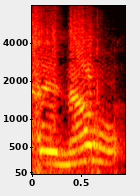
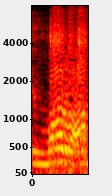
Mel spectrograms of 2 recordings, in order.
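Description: First: المرعى with thin م and light ع; light meem. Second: المرعى with dark, back vowels on م and ع; wrongly heavy meem. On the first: Teacher modelling correct المرعى, light م. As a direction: keep both م and ع light in المرعى. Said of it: "نقول إيه؟". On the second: Teacher showing the mistake, المرعى thick and dark. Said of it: "ما نخليش الميم مفخمة". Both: Shown as a demonstration.

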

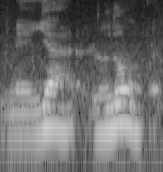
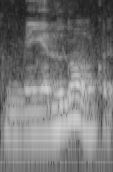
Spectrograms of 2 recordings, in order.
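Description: First: Slow, drawn-out mégalodon quoi; slow dramatic voice. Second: Said in the usual way. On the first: Shown as a demonstration. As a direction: say mégalodon quoi slowly and ominously.

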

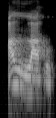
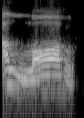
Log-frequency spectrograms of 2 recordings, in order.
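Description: First: Wrong আল্লাহু with a light thin lam and open a. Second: আল্লাহু with a full, thick lam and dark rounded a; আল্লাহু as alːɔhu, heavy lam. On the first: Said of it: "not আল্লাহু, এভাবে পড়বো না". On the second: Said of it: "এখানে আমরা পড়ব". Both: Shown as a demonstration.

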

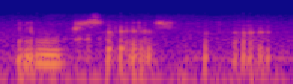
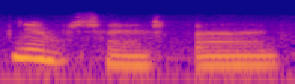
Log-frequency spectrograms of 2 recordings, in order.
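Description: First: Whispered under the breath. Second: Said in the usual way. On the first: Real, not acted. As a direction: breathe it out to yourself. Whispered repeat.

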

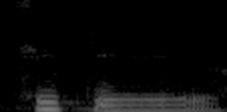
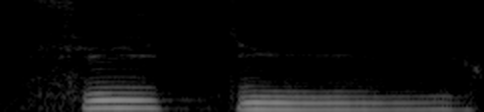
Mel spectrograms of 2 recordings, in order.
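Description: First: Said in the usual way. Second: Futur stretched syllable by syllable on a level pitch; slow model pronunciation. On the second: Shown as a demonstration. Teacher modelling for learners to repeat, futur slowly drawn out. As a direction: draw out both vowels of futur, "fuu-tuur". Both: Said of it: "따라해 주시는 거예요".

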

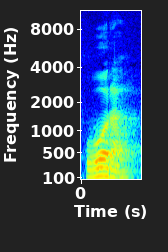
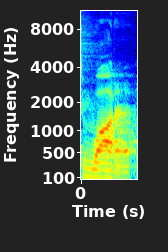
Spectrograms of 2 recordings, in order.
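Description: First: Australian "water", final r dropped; Australian accent. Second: American "water" with a clear r; American accent. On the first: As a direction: say "water" Aussie-style, ending in an open "ah". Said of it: "and Australian is water". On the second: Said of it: "American is water". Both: Shown as a demonstration.

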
